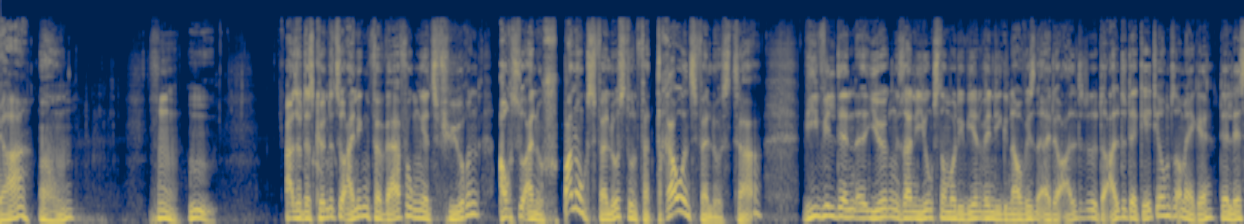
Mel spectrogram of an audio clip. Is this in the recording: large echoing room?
no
